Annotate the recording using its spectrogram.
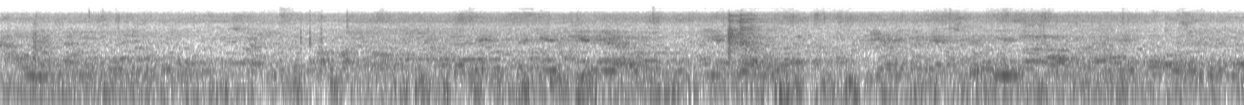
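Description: A crowd of beachgoers murmurs in the distance outdoors.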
